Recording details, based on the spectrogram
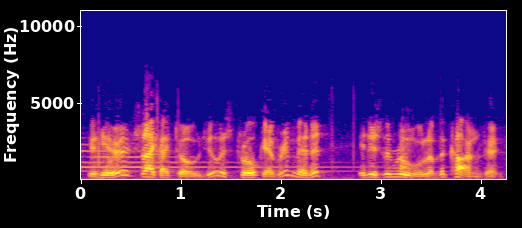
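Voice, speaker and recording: An actor playing an excitable, deferential old French gardener in an old radio drama, elderly-sounding, flustered and garrulous. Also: male voice, on the high side, fast, soft background music. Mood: solemn. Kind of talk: 1940s radio drama acting. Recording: muffled, noisy old radio recording.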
